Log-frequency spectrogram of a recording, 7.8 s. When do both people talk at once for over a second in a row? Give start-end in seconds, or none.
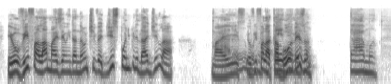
4.2-6.2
